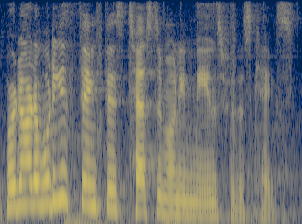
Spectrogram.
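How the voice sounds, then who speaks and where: A woman's voice: fairly high pitch, big pitch swings, fairly quick, fairly bright tone, faint music behind. A woman news anchor putting questions to guests. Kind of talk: interview questions.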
